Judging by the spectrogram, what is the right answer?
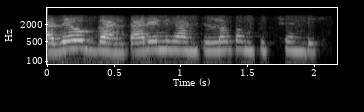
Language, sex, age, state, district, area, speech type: Telugu, female, 60+, Andhra Pradesh, East Godavari, rural, conversation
